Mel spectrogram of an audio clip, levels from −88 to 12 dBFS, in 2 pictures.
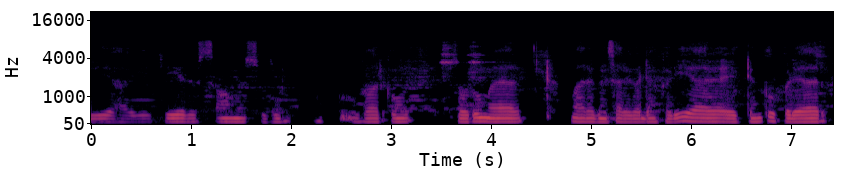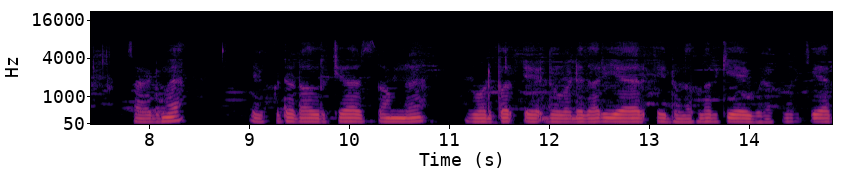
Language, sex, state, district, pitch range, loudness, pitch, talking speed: Rajasthani, male, Rajasthan, Nagaur, 115-125 Hz, -43 LUFS, 120 Hz, 75 wpm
